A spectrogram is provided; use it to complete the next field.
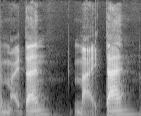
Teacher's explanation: if you say mai dan with the first tone, everyone understands that. That is the way that most people ask for the bill.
